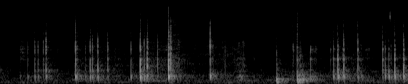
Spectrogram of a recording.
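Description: A small, hollow black cardboard earbuds box is held and tapped with long nails. About sixteen short, dry, hollow taps land in an uneven rhythm, each ending almost instantly with a light papery click and a faint mid-pitched knock.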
